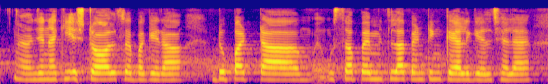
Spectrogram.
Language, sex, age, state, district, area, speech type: Maithili, female, 18-30, Bihar, Darbhanga, rural, spontaneous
